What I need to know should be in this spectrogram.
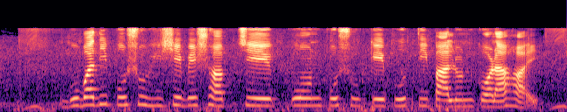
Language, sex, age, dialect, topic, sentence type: Bengali, female, 31-35, Northern/Varendri, agriculture, question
